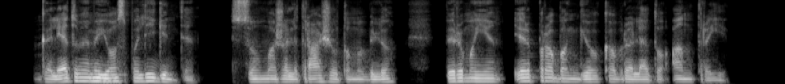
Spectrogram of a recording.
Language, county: Lithuanian, Kaunas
